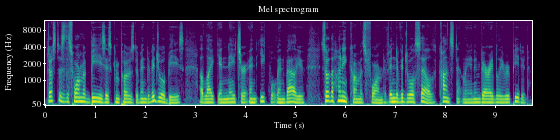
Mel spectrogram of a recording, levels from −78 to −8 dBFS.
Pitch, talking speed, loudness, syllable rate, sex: 135 Hz, 185 wpm, -18 LUFS, 6.1 syllables/s, male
